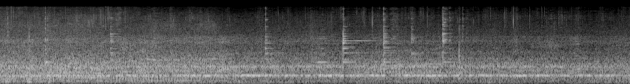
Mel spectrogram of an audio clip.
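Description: Roti frying in oil on a flat street-vendor griddle: a steady sizzle with a steady hum underneath, and a few sharp clicks in the middle.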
